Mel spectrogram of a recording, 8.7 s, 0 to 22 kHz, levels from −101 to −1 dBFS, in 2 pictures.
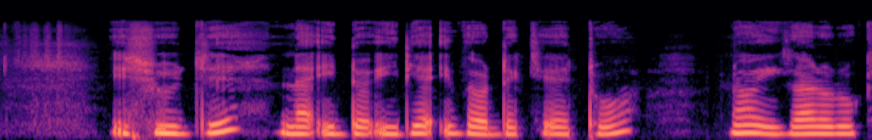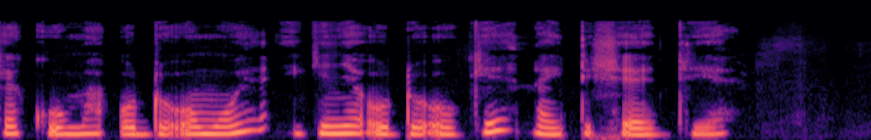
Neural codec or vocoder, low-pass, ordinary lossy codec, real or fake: none; none; none; real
